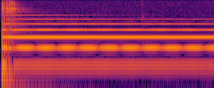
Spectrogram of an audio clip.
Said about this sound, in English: When I hear the bell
